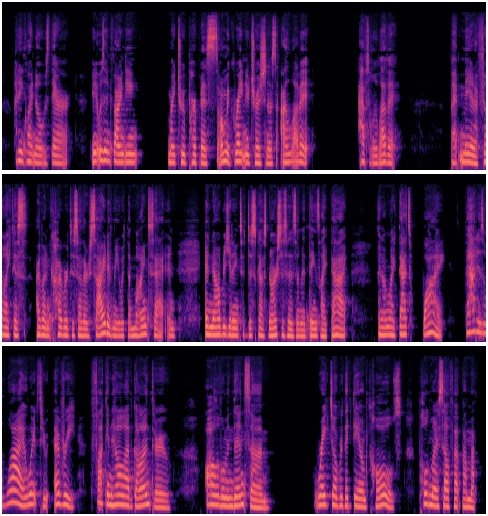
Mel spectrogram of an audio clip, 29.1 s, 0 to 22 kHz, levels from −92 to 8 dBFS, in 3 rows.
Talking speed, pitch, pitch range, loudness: 180 wpm, 190 Hz, 170-210 Hz, -21 LUFS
